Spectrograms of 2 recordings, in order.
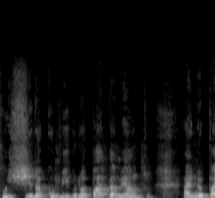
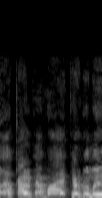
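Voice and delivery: mock desperate child yell, shrill, very high, loud; 13 semitones higher, 5 dB louder than usual. Retelling yelling as a child while carried off on a bicycle: imitating own childhood yelling. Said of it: "Comecei a gritar".

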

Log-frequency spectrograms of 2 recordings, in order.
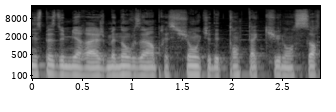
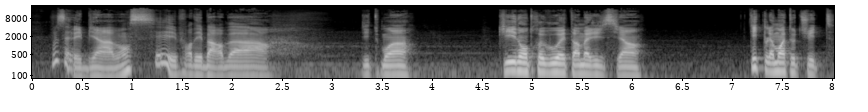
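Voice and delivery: loud, booming, thunderous voice ringing out; 7 dB louder than usual. Game master voicing a voice that rings out to the players: booming thunderous voice. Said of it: "Une voix tonitruante retentit".

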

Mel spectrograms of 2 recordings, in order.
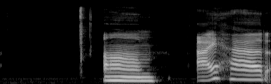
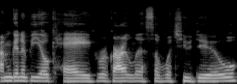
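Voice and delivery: normal talking voice

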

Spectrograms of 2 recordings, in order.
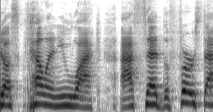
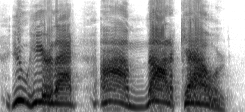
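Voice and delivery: strained throat, loud and slow delivery; 4 semitones higher, 8 dB louder than usual. Doing an impression and ending with a defiant claim: Alex Jones voice. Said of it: "that Alex Jones voice actually does hurt my throat".

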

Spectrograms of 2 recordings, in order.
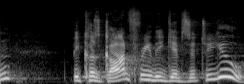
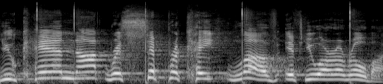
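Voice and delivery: fired-up, slow, excited yelling, every word landing; 3 semitones higher than usual. Repeating an explanation with enthusiasm to a listener, raising the voice from excitement rather than anger; yelling excitedly. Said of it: "I'm yelling because I'm excited about it".

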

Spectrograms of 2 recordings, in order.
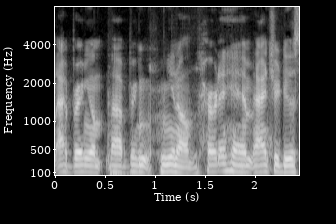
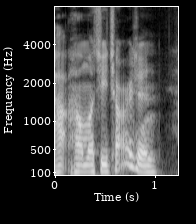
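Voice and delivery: ordinary talk, nothing marked

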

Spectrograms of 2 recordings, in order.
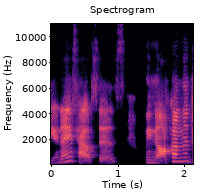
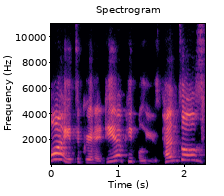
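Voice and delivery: mock deadpan, dry, dead-straight delivery with no laugh; 4 semitones higher than usual. Retelling what he said about the pencils: imitating a deadpan remark. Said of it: "says it with, like, a smirk on his face, but he doesn't, like, laugh".

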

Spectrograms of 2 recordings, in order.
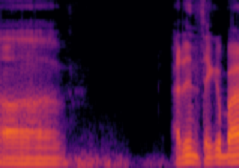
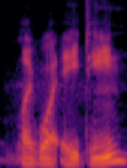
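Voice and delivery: usual speaking voice

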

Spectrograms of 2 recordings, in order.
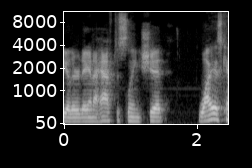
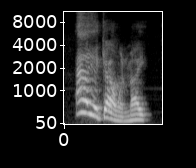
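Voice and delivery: fake Australian accent, pitched up; 6 semitones higher than usual. In a casual chat, greeting someone in a mock australian accent. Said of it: "can be Australian".

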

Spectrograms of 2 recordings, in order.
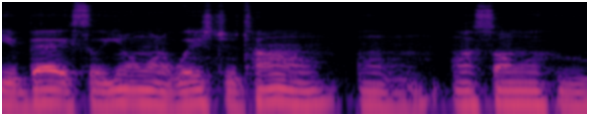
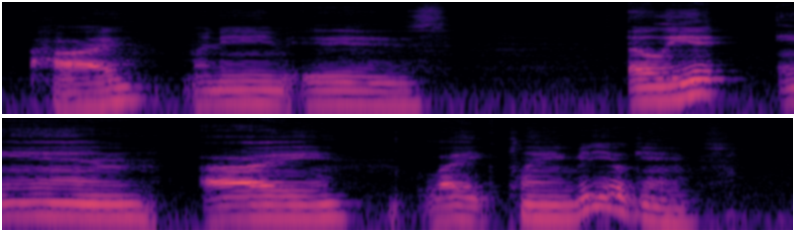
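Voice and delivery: slow, flat robotic voice. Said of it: "You sound so robotic".

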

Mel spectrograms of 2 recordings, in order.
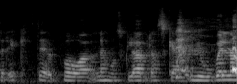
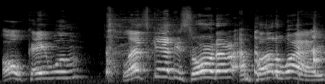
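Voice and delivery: put-on American Southern accent, much higher, louder; 7 semitones higher, 9 dB louder than usual. Asked for their best Southern accent, saying the practice line in a Southern American accent. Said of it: "och då kör vi din bästa southern".

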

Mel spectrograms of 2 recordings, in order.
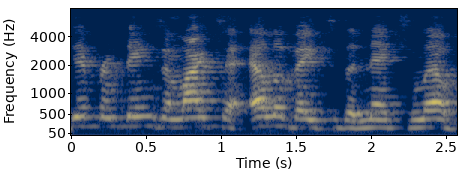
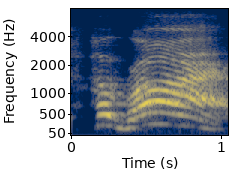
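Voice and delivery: loud hollering roar, let rip; 2 semitones higher, 12 dB louder than usual. Showing the audience your personal roar, a loud hollered roar. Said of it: "Why did you make me holler that loud?".

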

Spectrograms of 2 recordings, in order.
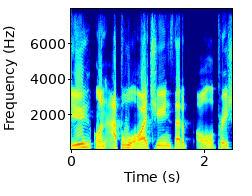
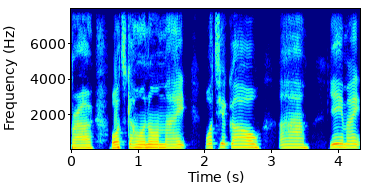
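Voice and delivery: macho, pumped-up gym bro voice, higher pitch; 5 semitones higher than usual. Describing the gym trainer who greets you when you walk in, imitating a gym trainer. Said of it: "I don't know who speaks like that".

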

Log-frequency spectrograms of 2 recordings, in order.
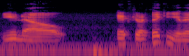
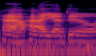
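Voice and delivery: put-on high-pitched, heavily laid-on Southern accent; 7 semitones higher than usual. Describing an actor's voice to another speaker: Leslie Jordan southern voice. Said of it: "very southern".

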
